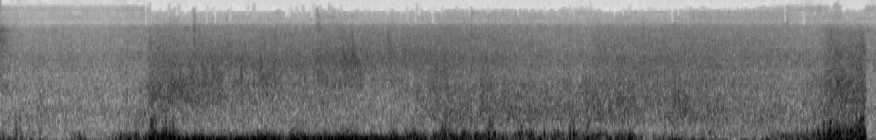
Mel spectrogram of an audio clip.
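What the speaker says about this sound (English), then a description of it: "Starting to get a little windy" Steady wind buffets the microphone beside a creek near Green Lake in the Eastern Sierra, a low, rumbling roar that swells and fades, with a faint wash like water in the background.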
